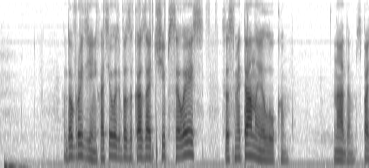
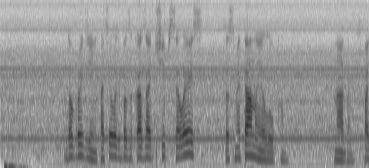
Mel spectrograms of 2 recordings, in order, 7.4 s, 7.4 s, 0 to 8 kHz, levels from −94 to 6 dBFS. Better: first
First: none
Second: background sound (Domestic sounds, home sounds); 9 dB below the speech

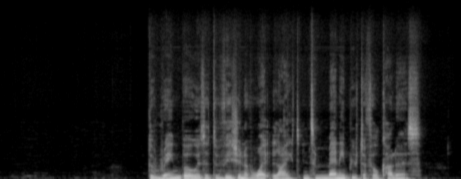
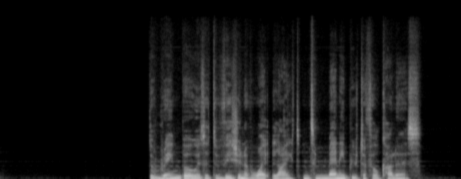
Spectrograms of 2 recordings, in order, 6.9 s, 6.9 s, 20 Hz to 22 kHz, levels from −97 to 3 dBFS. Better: first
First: none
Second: noise reduction (neural mask model RNNoise)

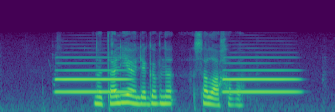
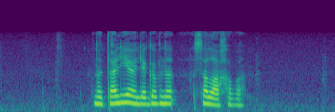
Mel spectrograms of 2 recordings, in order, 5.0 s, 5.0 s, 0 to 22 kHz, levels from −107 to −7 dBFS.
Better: second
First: background sound (Wind instrument, woodwind instrument); 1 dB above the speech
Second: none

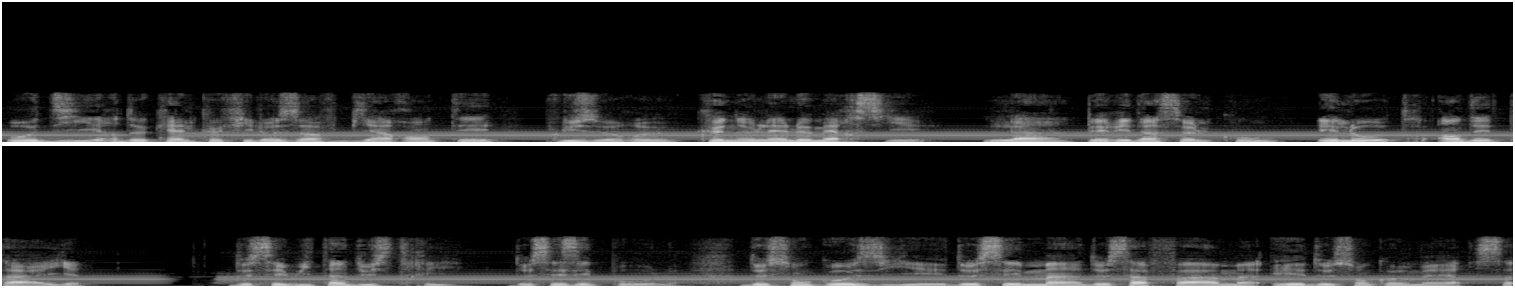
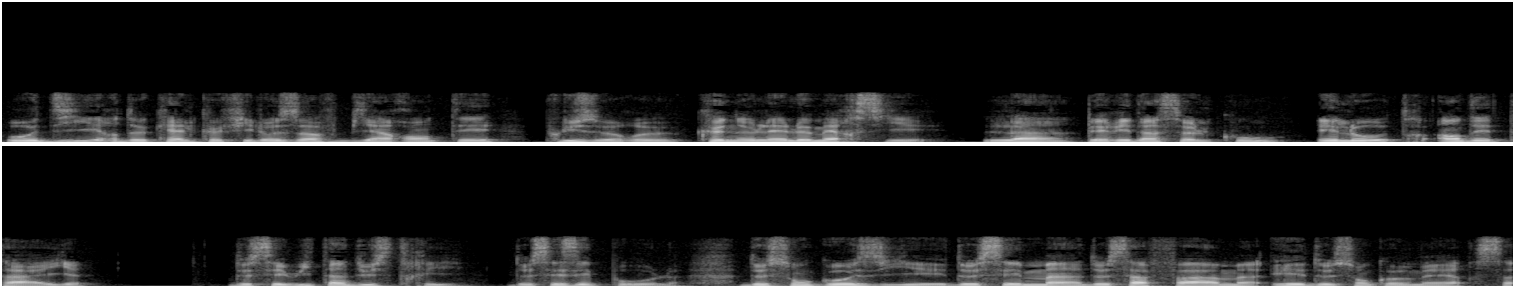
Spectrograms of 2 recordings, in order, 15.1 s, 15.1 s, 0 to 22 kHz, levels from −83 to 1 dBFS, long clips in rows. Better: second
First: background sound (Wind instrument, woodwind instrument); 15 dB below the speech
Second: none

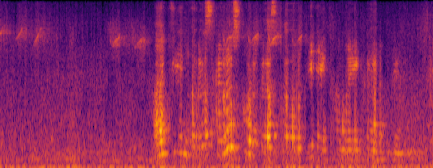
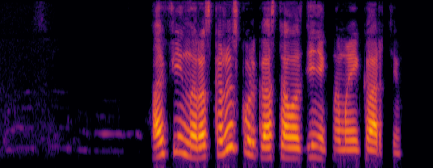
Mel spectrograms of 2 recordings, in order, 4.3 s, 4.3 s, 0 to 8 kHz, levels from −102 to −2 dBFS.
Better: second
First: noise reduction (neural separator model SepFormer DNS4)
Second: none

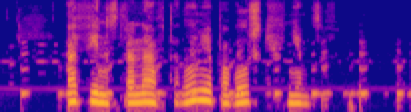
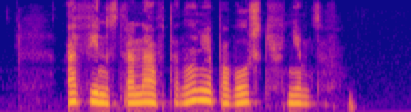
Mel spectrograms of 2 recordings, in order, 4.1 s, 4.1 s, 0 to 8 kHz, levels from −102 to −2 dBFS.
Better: second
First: noise reduction (classical method spectral subtraction)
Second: none

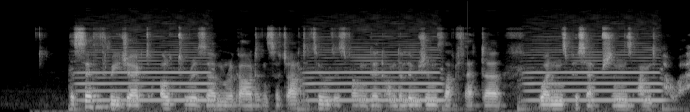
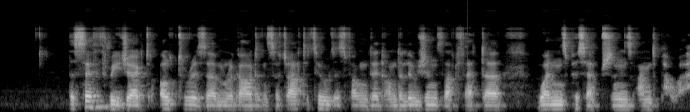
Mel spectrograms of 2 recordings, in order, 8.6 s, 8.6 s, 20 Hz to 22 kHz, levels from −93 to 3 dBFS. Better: second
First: background sound (Bowed string instrument); 3 dB below the speech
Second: none

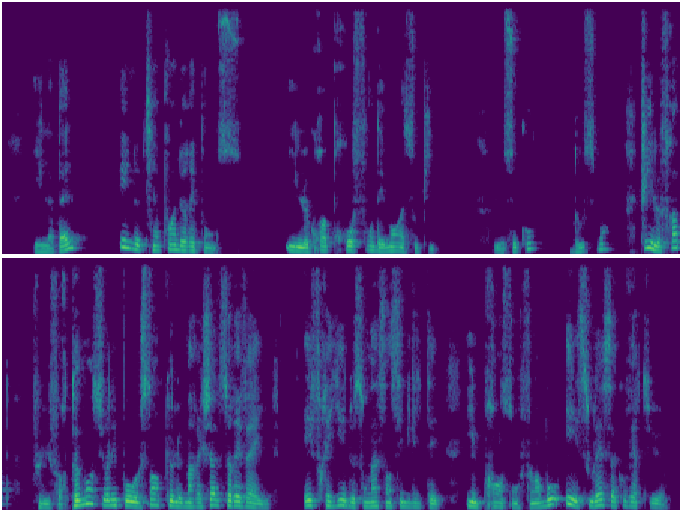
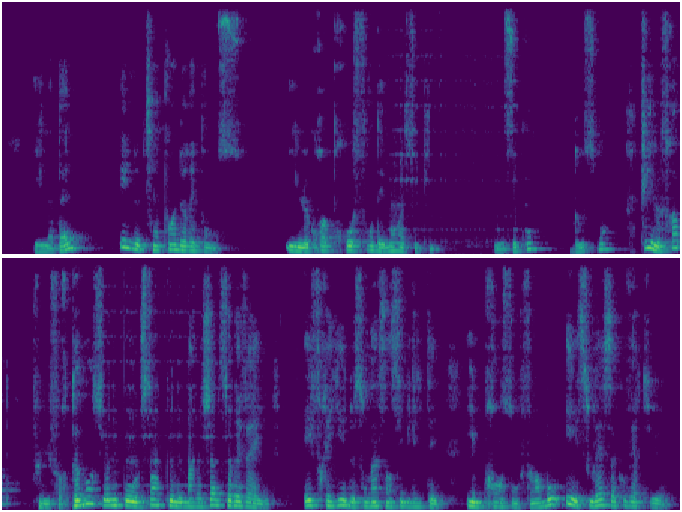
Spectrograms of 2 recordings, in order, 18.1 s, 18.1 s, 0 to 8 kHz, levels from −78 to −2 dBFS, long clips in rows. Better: first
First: none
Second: noise reduction (neural separator model SepFormer DNS4)

